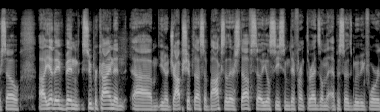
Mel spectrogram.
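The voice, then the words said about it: Sick-sounding voice. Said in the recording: “I'm obviously dealing with some kind of sickness. I apologize for my voice.”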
